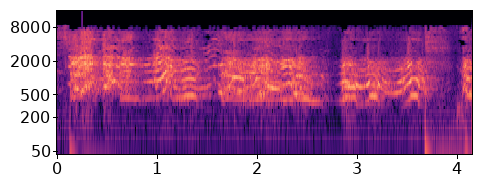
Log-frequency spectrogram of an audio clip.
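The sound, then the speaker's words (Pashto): Dogs howling in a loud, wavering chorus of several overlapping voices that rise and fall continuously, broken by a brief pause near the middle, with a sharp yip close to the end. “گوره سپیان راگل”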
